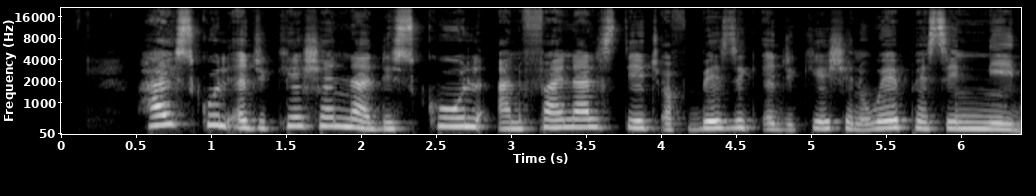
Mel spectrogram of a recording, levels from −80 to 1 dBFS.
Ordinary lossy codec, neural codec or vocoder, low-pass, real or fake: none; none; none; real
